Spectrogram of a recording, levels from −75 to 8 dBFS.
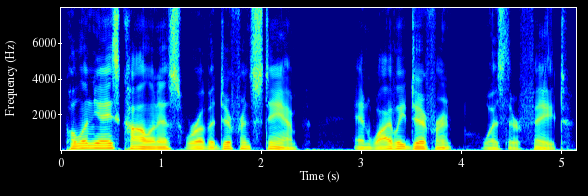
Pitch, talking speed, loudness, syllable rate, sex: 95 Hz, 150 wpm, -19 LUFS, 5.7 syllables/s, male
